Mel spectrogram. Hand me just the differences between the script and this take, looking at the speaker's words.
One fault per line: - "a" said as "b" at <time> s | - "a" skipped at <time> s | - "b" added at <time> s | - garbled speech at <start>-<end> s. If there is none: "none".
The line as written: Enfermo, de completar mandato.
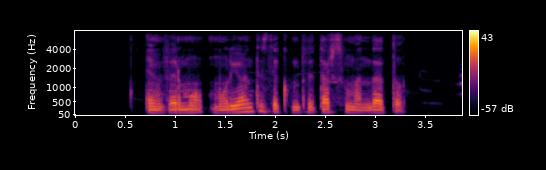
- "murió antes" added at 1.4 s
- "su" added at 2.6 s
